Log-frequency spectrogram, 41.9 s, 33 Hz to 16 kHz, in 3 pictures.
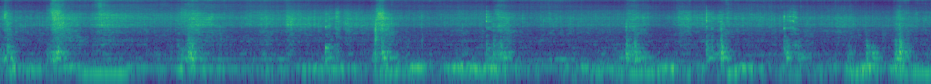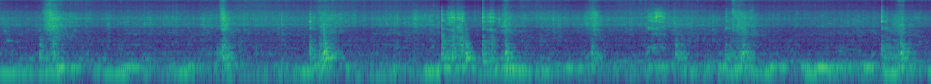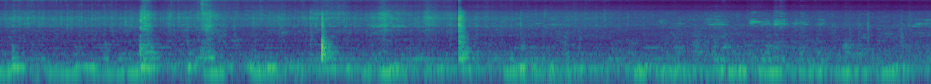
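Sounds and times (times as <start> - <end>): noodles sizzling in a pan: 0.0 - 41.9
utensil scraping a pan: 7.2 - 7.8, 11.8 - 12.2, 14.5 - 15.1, 18.6 - 19.2, 20.5 - 22.0, 22.7 - 25.4, 30.0 - 31.4, 32.6 - 35.0.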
